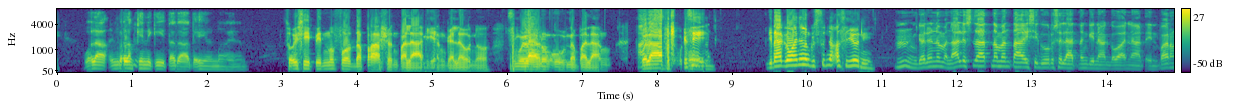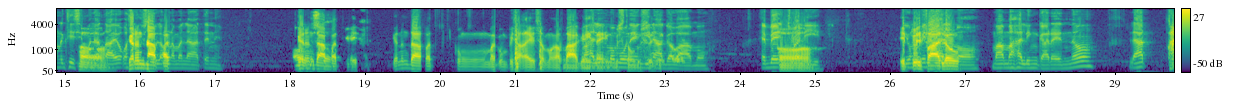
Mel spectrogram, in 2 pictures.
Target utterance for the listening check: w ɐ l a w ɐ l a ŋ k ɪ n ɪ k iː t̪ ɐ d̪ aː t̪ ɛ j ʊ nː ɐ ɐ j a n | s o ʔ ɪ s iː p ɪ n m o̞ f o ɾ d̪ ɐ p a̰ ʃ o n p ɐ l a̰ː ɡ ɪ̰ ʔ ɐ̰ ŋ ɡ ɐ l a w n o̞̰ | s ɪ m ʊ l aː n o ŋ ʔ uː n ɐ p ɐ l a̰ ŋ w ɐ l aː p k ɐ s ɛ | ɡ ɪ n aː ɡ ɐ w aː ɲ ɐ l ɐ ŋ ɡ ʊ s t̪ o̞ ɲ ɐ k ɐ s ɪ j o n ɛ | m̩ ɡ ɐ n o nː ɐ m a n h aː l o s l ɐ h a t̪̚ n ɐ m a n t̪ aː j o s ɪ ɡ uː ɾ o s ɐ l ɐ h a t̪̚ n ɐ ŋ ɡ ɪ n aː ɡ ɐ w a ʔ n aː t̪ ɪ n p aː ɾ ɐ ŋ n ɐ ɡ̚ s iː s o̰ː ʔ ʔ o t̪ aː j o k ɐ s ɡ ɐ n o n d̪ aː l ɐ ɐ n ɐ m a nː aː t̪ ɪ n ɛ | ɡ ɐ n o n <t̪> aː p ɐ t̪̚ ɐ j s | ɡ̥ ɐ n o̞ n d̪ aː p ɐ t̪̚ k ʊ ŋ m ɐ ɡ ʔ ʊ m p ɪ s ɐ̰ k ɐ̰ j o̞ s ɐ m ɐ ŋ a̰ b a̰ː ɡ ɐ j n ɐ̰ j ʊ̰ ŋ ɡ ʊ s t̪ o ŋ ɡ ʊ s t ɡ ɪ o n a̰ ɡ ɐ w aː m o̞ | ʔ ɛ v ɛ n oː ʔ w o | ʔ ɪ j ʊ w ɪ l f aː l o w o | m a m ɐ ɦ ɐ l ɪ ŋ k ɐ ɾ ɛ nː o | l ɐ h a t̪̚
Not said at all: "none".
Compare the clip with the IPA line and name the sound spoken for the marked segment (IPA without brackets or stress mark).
d̪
